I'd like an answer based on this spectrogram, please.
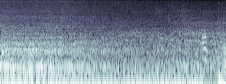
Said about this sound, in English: Another helicopter! They're coming to wipe us out!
